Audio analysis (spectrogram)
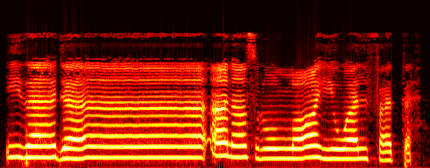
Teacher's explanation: اذا حمزہ کو تحقیق سے پڑھیں گے، نرم نہیں پڑھنا، زال کو نرم ادا کریں گے اور اس کو اس کے مخرج سے نکالنا ہے۔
